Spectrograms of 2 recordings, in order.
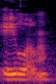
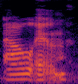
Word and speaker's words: Al-Em: um his name is I keep wanting to pronounce it wrong his name is Al m l m i want to say alum but it's out yeah I'm being corrected it's owl M and it's a male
